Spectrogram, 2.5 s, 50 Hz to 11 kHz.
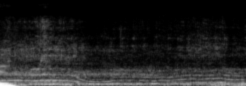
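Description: Redcat Gen 8 V2 RC crawler's drivetrain whining as it crawls over rough ground, the pitch falling about half a second in and then holding steady. It is the characteristic Redcat gear noise, which the owner puts down to parts made too tight.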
